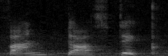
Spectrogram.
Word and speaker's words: fantastic: For example, when you say the word fantastic, the primary stress on the middle syllable tas, okay?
